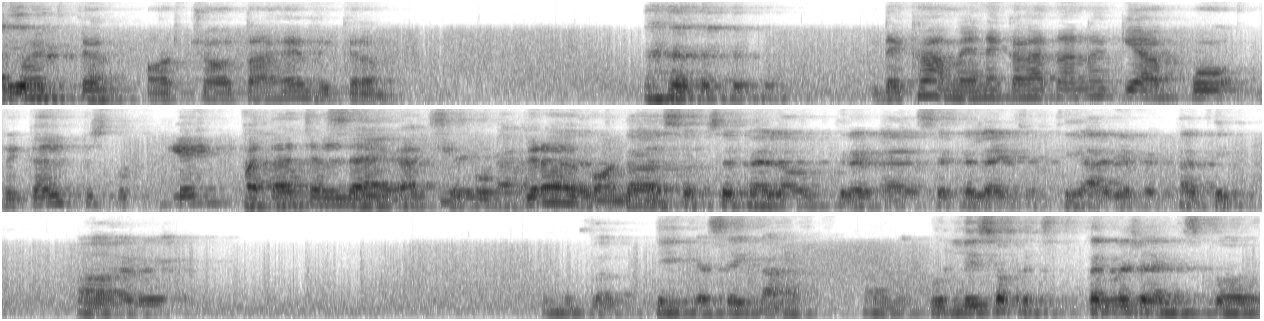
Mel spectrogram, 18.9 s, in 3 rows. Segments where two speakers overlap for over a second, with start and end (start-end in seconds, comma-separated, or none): 7.5-9.8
